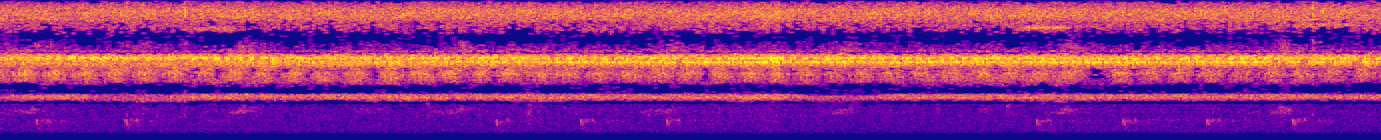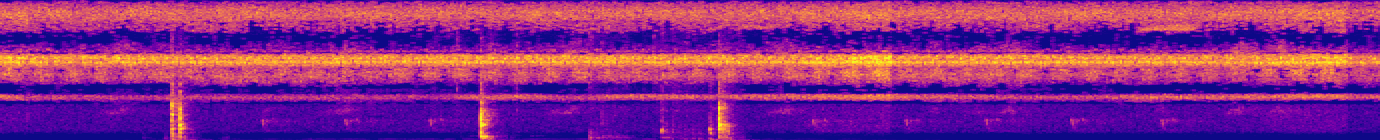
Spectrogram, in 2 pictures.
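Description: Faint, steady high-pitched chirring of crickets at night. A few sharp knocks cut through it about twelve, fourteen and sixteen seconds in.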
